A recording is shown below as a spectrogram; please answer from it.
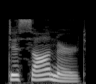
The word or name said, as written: dishonored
